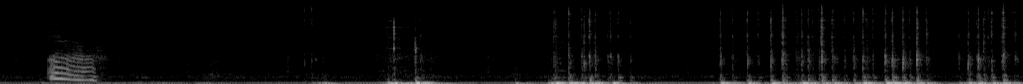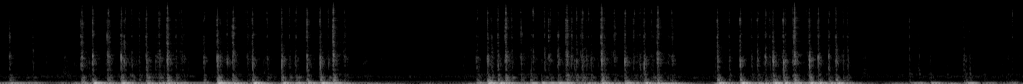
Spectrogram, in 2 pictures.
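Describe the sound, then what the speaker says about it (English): Computer keyboard typing in irregular bursts of rapid key clicks with short pauses between, fairly close and clear over a low steady hum, no talking. "then I can quit typing"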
